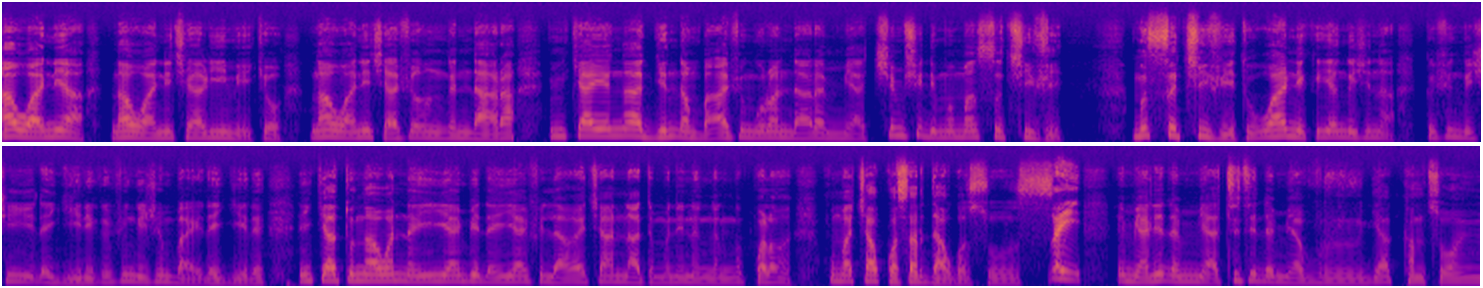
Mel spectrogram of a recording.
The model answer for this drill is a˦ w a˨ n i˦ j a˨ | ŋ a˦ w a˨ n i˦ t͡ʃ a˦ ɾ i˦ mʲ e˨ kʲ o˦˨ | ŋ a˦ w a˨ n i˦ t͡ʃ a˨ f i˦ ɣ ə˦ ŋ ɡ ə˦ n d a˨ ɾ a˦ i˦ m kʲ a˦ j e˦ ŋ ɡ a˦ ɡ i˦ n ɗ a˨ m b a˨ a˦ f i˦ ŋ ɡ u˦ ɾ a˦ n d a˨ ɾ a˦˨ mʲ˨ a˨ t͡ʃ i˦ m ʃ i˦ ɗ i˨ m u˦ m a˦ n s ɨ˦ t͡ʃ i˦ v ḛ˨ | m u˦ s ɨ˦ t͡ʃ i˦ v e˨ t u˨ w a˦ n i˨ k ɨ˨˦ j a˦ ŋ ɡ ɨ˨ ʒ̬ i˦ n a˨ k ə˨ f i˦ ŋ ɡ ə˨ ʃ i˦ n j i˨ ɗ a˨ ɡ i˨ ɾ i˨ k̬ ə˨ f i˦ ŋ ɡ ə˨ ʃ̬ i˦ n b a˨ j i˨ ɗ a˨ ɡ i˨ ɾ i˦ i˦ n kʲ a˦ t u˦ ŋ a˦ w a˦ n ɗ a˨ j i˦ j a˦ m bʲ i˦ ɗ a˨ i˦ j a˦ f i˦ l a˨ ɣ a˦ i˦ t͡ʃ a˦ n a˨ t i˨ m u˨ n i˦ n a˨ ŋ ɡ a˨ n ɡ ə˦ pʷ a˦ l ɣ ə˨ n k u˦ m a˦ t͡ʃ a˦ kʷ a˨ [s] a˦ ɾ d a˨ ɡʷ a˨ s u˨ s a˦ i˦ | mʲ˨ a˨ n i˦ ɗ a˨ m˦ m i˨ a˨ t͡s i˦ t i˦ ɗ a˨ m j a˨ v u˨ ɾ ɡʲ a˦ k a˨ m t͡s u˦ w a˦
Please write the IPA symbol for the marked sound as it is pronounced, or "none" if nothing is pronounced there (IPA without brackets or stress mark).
s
